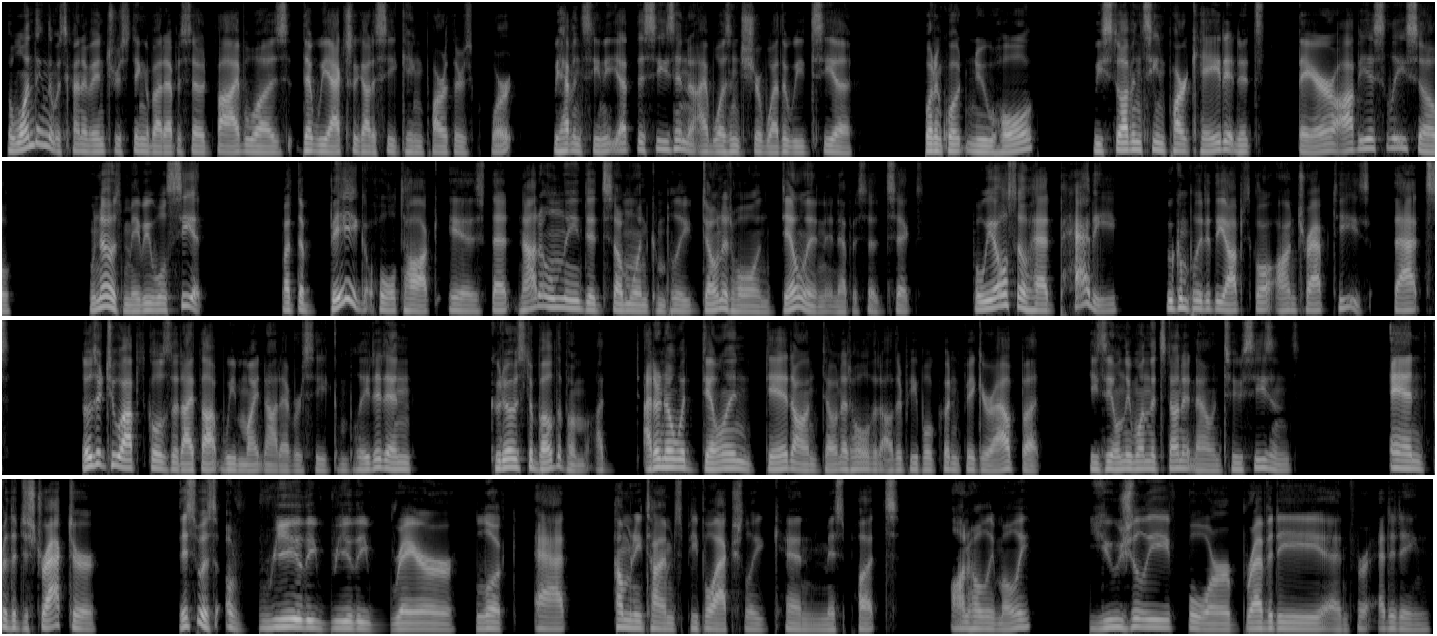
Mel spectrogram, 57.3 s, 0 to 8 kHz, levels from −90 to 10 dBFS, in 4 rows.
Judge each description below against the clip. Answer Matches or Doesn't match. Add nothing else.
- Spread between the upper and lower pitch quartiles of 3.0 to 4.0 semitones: Matches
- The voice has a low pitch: Matches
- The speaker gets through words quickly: Doesn't match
